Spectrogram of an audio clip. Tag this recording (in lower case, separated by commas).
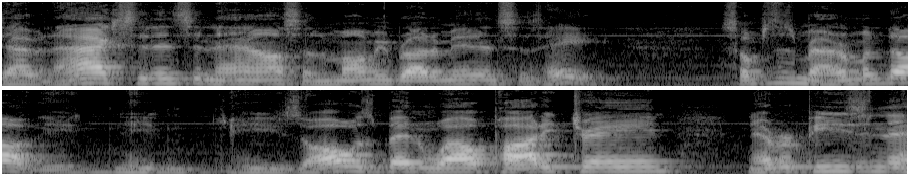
speech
